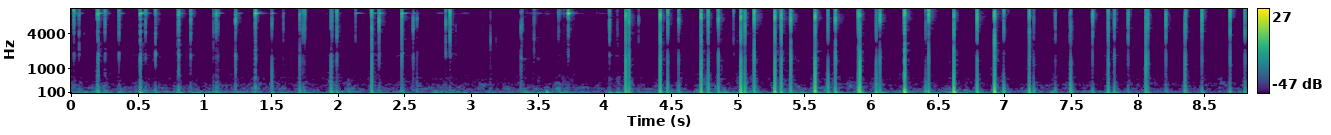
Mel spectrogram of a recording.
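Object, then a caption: Small glass shot glass. A small, clear, hollow and empty glass shot glass is held and tapped on its sides and rim with long nails. The result is dozens of rapid, crisp clicking taps with bright high ticks that die away almost instantly, over a faint low hum.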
